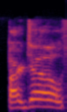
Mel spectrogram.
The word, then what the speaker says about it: Bardot: Bardot. Thank you. Yes, that Yeah, is the that's it. correct I had pronunciation to of hear that you say it word.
